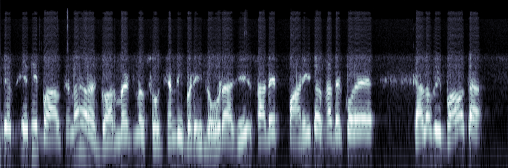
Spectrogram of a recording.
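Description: Speech only: a man talking over a telephone line, with a short pause about five seconds in.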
